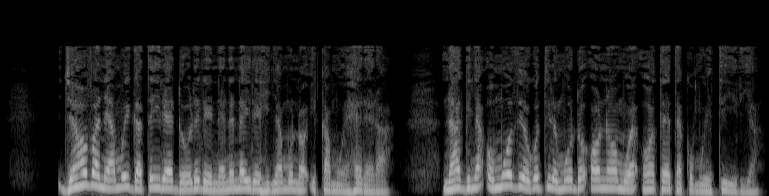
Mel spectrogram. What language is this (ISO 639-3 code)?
kik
